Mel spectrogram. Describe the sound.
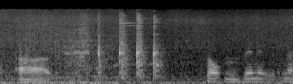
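Steak frying and being stirred on a deli grill gives a constant loud sizzle, broken by several sharp metallic clinks and scrapes of the utensil against the hot surface.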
